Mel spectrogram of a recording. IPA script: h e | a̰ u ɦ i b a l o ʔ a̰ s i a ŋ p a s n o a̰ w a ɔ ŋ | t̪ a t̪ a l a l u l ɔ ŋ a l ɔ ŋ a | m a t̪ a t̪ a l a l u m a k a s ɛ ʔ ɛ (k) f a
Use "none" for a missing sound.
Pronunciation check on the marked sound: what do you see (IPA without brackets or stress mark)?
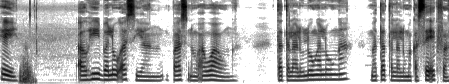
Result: k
